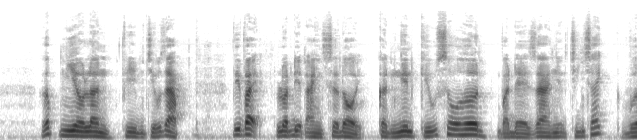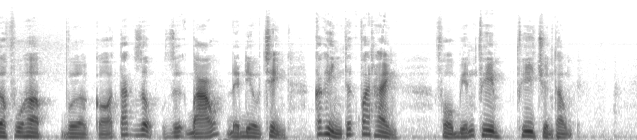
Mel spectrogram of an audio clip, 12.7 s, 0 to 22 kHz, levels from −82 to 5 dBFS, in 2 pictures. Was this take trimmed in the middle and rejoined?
no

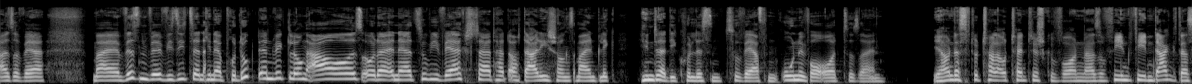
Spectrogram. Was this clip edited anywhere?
yes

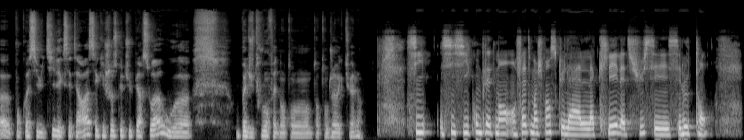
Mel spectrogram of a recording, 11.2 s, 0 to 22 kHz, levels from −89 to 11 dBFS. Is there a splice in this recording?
no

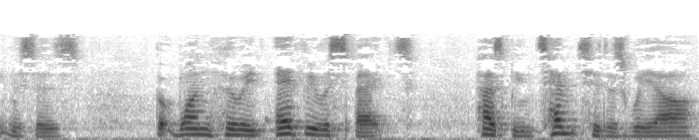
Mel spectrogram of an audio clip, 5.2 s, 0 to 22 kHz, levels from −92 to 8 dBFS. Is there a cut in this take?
no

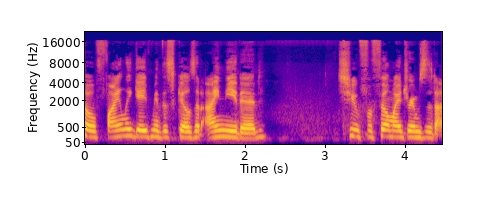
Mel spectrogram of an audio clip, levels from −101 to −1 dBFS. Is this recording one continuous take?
yes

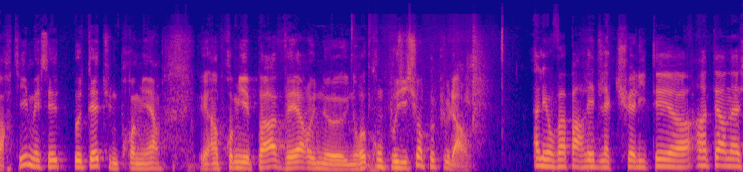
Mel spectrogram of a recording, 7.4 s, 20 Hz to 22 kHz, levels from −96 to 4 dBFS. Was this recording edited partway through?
no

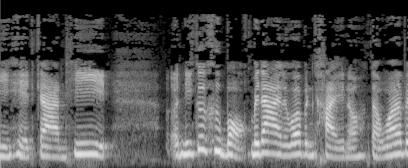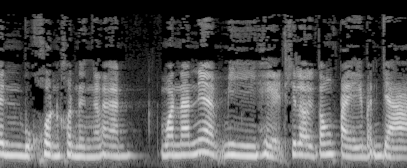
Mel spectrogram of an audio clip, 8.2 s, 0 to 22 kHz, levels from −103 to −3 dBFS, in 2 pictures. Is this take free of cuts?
yes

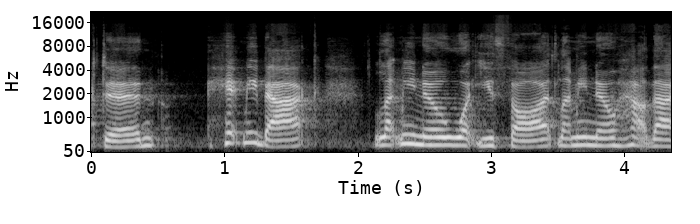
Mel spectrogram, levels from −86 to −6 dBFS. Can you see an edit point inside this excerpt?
no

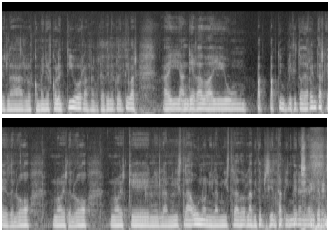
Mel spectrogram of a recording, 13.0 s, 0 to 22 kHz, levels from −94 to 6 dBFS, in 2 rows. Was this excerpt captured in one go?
no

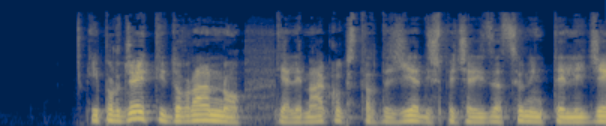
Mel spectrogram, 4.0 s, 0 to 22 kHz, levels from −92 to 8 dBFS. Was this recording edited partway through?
yes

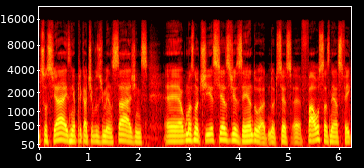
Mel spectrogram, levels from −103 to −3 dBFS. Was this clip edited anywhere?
no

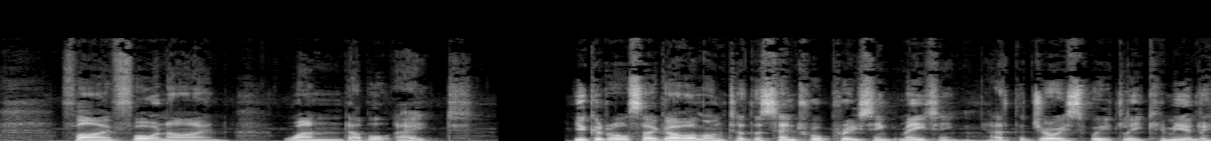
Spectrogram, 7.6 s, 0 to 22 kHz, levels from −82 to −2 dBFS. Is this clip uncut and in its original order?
no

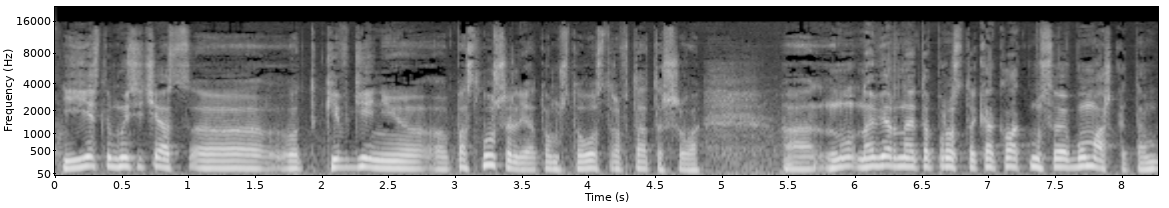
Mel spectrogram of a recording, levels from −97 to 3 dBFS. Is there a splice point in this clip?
no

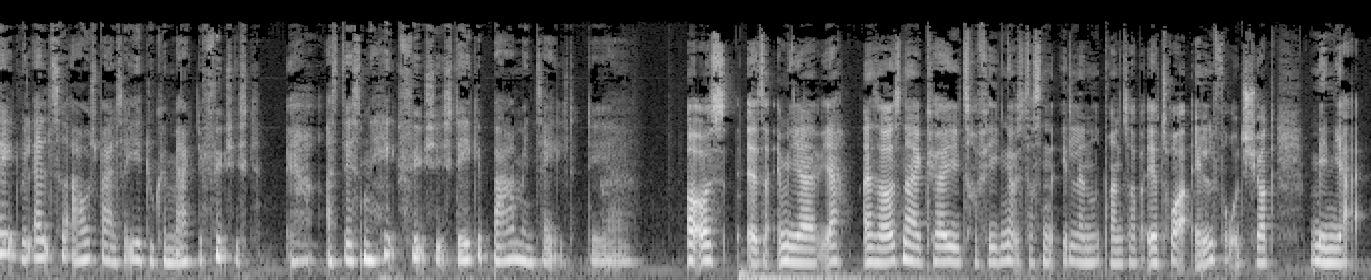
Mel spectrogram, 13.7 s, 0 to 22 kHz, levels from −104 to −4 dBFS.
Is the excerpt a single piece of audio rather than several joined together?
yes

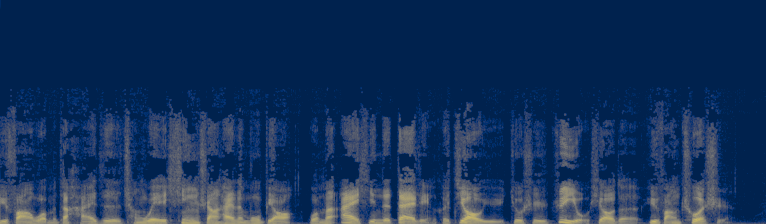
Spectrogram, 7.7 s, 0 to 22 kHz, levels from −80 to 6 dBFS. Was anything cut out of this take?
yes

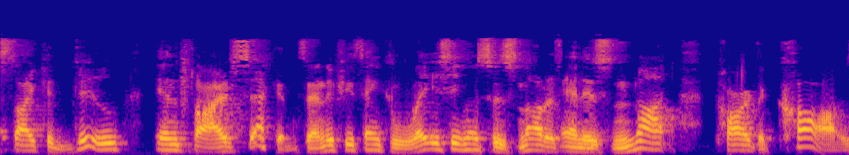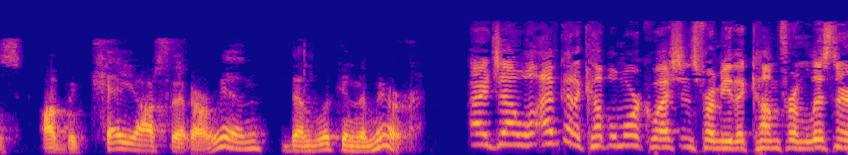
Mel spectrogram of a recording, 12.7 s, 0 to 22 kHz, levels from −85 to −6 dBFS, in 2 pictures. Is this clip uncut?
no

